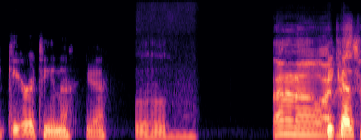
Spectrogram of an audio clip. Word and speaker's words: Giratina: okay but okay or hard g versus soft g geratina it's almost definitely giratina yeah i don't know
